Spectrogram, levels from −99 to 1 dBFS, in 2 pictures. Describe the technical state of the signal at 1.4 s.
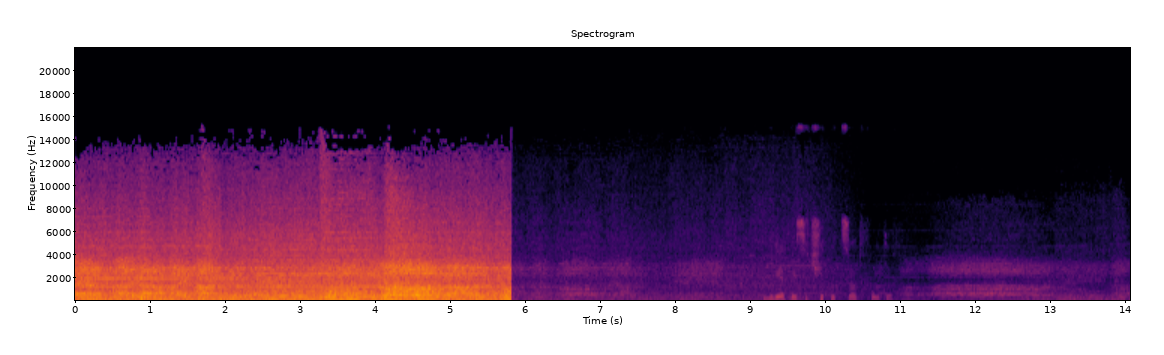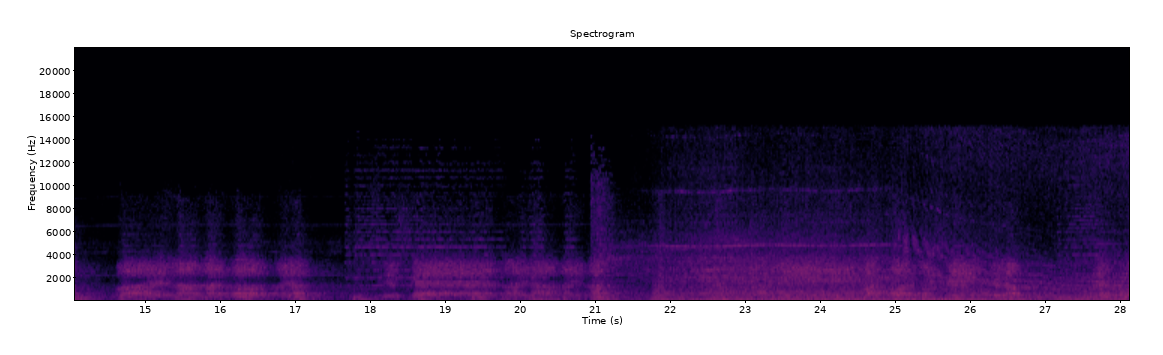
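At 1.4 s the signal is intact, with no dropout, distortion or other fault to be heard.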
